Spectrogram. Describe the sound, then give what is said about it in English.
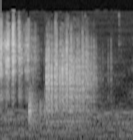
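Three dice are rolled for a game check, clattering and rattling briefly across a hard surface, a bright burst of clicks lasting about a second before settling into quiet, with no voices. “Out of three dice, I got two successes.”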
